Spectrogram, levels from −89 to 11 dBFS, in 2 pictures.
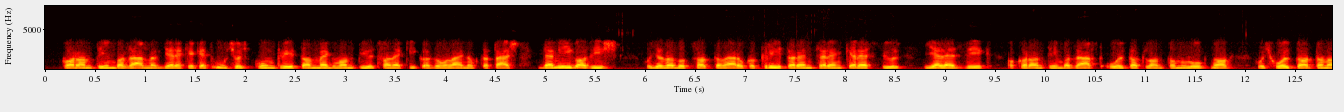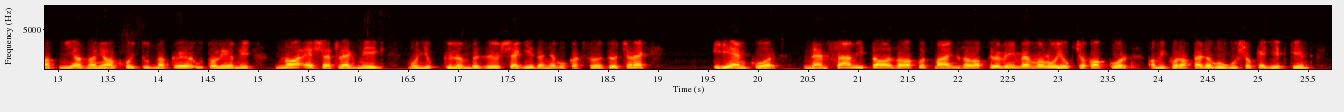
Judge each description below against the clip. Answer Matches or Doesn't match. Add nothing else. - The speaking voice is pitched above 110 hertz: Matches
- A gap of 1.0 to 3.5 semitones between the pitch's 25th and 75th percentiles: Matches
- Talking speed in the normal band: Matches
